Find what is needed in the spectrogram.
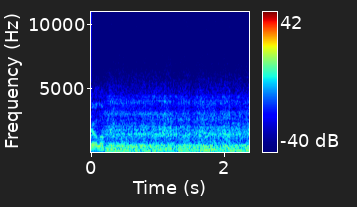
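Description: Steady rush of wind on the microphone over a Yamaha Factor 150's single-cylinder engine, cruising at close to 100 km/h.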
